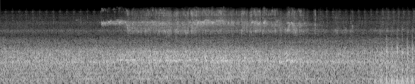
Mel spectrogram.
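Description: Kart tyres squeal on a smooth floor through the turns.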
